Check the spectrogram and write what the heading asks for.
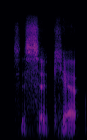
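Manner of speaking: breathy whisper of delight; whispered coo. Real, not acted. Streamer whispering over a cute screenshot. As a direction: whisper it like it's adorable.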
